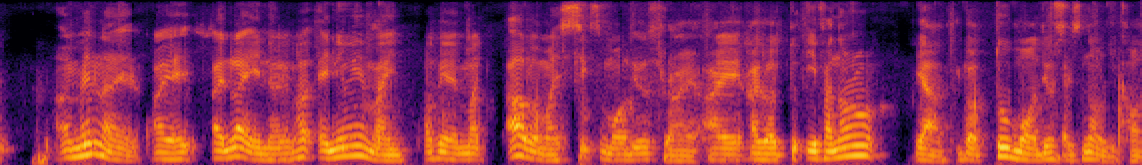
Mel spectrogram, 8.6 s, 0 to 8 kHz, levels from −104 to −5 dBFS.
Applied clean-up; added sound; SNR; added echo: neural mask model Resemble Enhance denoiser.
